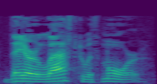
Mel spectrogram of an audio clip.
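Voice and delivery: loud, slow, every word weighed; slow emphatic stress. Real, not acted. Preacher hammering the point home, slow and loud. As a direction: lean hard into it.

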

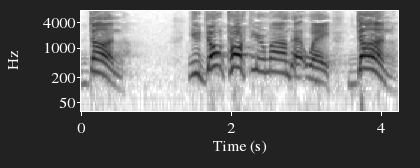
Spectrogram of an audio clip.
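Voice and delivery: loud, high, firm household decree; stern dad laying down law. Pretend. Father tells his family the new rules, loud and stern. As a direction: bark the new rules, slow and final.

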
